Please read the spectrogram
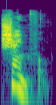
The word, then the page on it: shameful: British English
